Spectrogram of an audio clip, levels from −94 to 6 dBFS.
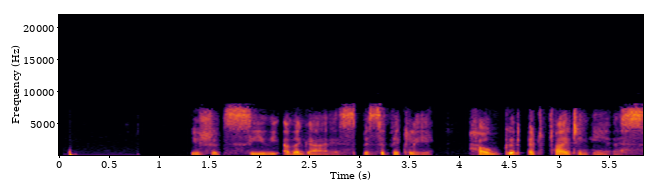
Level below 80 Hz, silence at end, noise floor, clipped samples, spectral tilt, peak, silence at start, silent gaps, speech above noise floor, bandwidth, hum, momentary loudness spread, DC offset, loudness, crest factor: -52 dBFS; 0 s; under -90 dBFS; under 0.1%; -3.5 dB/octave; -2 dBFS; 0.1 s; none; over 66 dB; 8.2 kHz; none; 13 LU; under 0.1%; -25 LUFS; 22 dB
